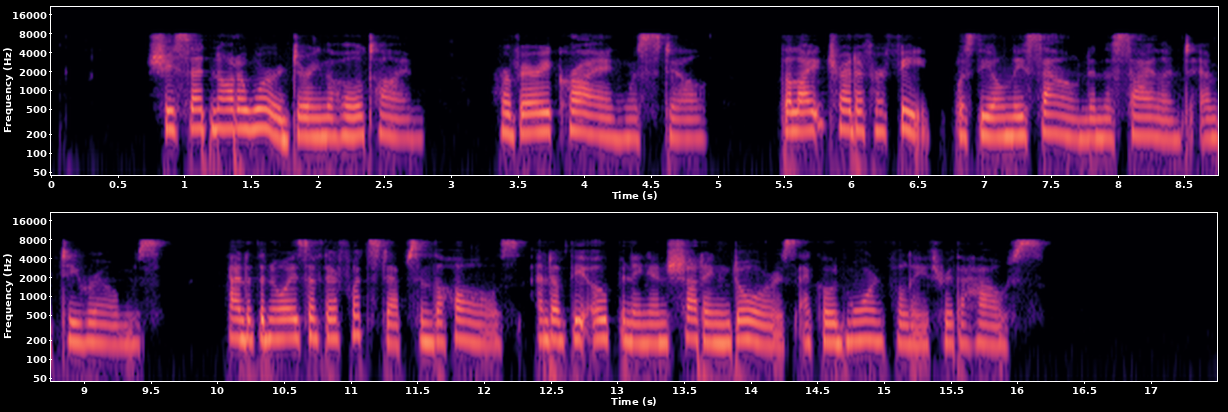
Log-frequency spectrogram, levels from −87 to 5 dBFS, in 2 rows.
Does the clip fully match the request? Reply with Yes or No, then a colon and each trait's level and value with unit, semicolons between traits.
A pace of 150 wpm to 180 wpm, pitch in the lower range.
No: average, 175 wpm; high, 190 Hz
